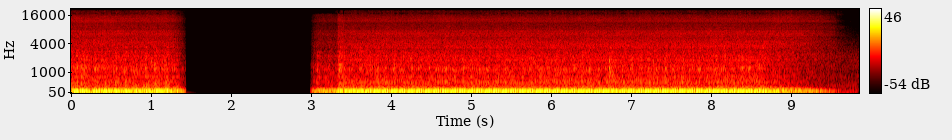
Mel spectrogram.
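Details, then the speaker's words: 3rd Gen Camaro Z28 carbureted V8, started with starter fluid, before repair; lumpy, loping idle with a regular stumble about three times a second; dead-cylinder misfire where pulling the number two plug wire gave no change despite spark. "I pulled the spark plug wire for the number two cylinder and I didn't hear any change whatsoever. Check spark definitely has spark."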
